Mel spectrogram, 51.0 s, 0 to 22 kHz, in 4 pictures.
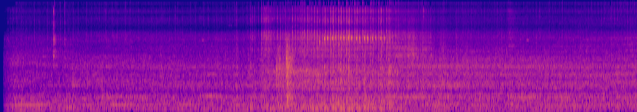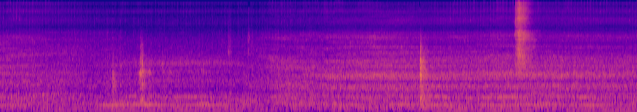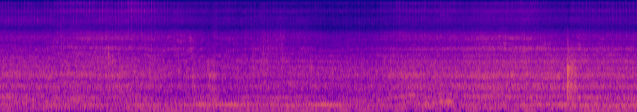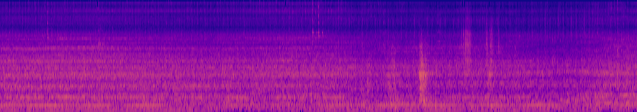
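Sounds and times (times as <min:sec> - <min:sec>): diesel engine running: 0:00.1 - 0:50.9
brief hiss: 0:23.0 - 0:23.5.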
